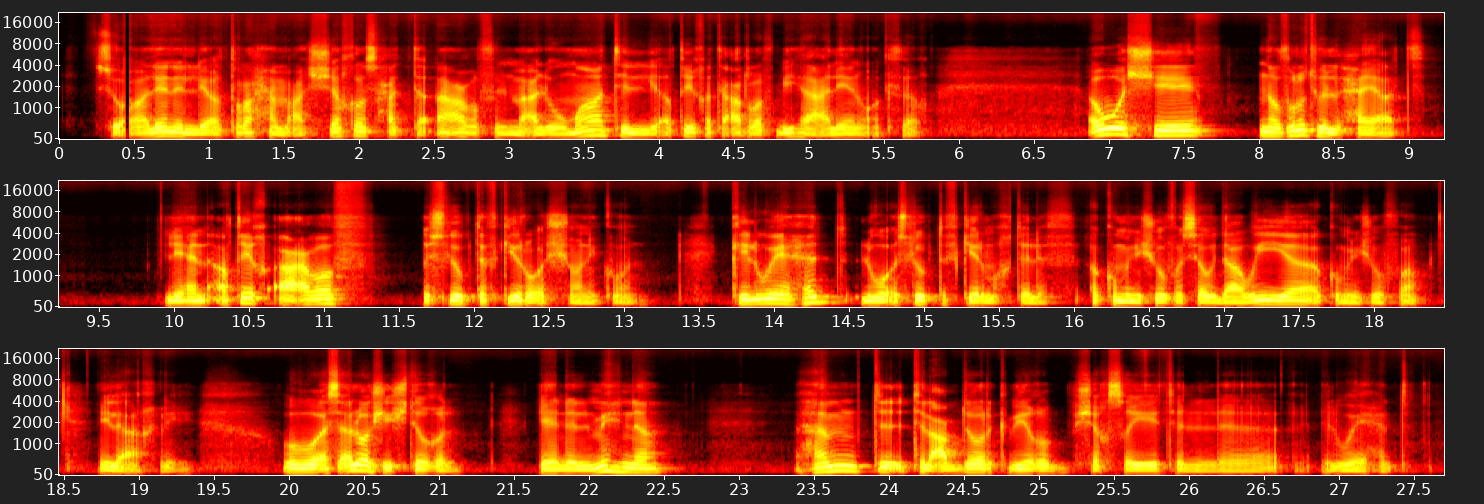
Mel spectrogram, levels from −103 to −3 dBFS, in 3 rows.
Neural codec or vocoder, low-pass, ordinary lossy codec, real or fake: autoencoder, 48 kHz, 128 numbers a frame, DAC-VAE, trained on Japanese speech; none; none; fake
